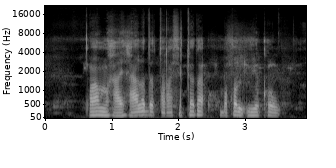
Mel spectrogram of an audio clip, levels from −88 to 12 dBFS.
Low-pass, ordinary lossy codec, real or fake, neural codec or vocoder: none; none; fake; codec, 44.1 kHz, 2.6 kbps, SNAC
